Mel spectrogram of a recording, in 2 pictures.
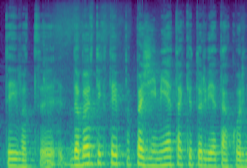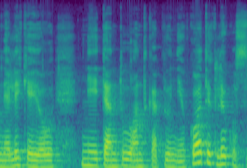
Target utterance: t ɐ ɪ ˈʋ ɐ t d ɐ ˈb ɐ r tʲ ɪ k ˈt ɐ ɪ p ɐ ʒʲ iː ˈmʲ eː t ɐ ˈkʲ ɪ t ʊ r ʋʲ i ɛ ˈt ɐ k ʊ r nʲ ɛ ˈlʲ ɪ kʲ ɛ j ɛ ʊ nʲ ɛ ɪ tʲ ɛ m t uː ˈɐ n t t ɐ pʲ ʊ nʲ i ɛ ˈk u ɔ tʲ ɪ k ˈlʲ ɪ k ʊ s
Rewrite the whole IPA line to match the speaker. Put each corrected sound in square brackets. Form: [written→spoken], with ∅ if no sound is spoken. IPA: t ɐ ɪ ˈʋ ɐ t d ɐ ˈb ɐ r tʲ ɪ k ˈt ɐ ɪ p ɐ ʒʲ iː ˈmʲ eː t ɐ ˈkʲ ɪ t ʊ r ʋʲ i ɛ ˈt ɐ k ʊ r nʲ ɛ ˈlʲ ɪ kʲ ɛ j ɛ ʊ nʲ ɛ ɪ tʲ ɛ [m→n] t uː ˈɐ n t [t→k] ɐ pʲ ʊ nʲ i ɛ ˈk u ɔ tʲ ɪ k ˈlʲ ɪ k ʊ s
